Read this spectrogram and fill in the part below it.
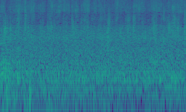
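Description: Heavy rain pours steadily in rural Campina Grande, Paraíba, with running water mixed in, a dense, even hiss that stays close and loud throughout without any voices.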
